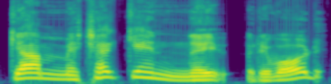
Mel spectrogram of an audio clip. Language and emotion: Kashmiri, neutral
